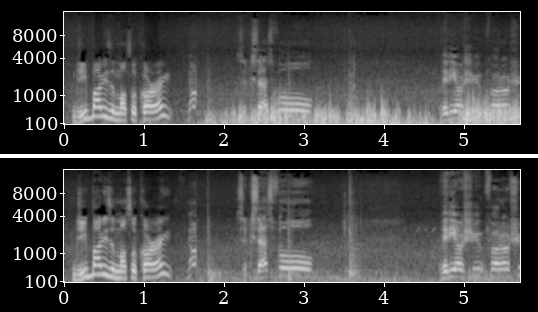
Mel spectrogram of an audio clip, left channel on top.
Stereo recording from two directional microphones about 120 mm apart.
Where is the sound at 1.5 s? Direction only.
Centre (ahead or behind).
